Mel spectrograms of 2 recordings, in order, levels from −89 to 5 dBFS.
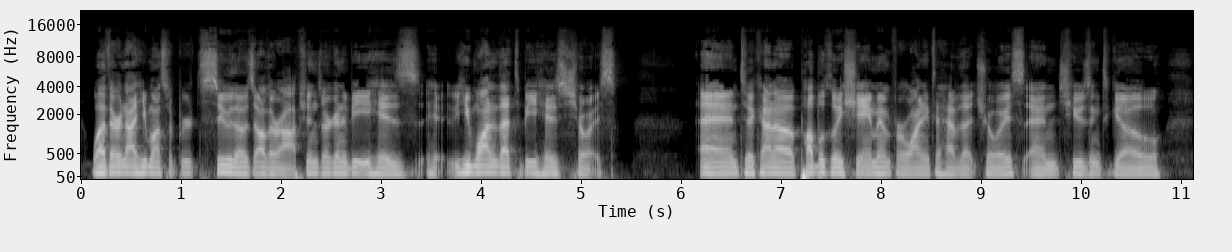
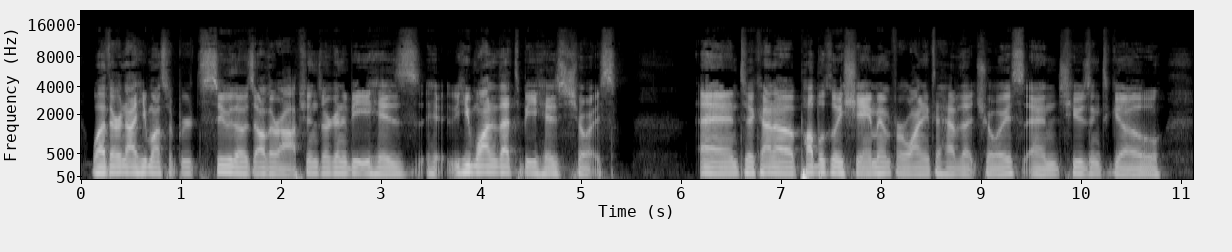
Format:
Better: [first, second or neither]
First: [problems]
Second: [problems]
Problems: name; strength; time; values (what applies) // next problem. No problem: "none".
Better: neither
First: none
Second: none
